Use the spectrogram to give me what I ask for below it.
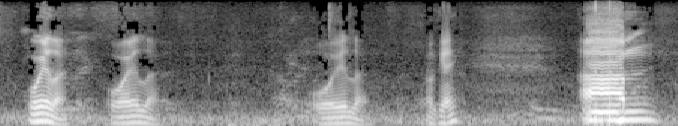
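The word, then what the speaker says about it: Euler: orer Oiler okay um EU is a dip tongue dip tongue a dip tongue is a made up variable made made up sorry vowel made up of two other vowels if you speak German correctly how do you say Europe in German EU where do you think o comes fromes okay so yeah that's what that's how you say Oiler is all right anyway so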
